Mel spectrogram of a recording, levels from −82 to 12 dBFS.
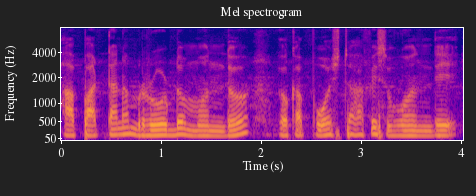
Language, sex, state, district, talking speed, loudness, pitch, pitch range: Telugu, male, Telangana, Mahabubabad, 120 wpm, -16 LUFS, 140 Hz, 135-165 Hz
